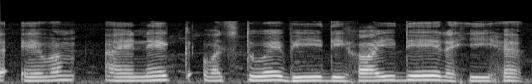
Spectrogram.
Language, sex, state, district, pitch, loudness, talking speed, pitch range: Hindi, male, Jharkhand, Ranchi, 175 Hz, -13 LUFS, 90 wpm, 170-195 Hz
